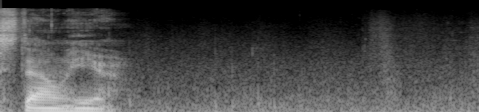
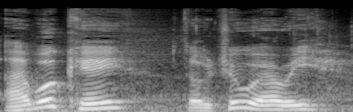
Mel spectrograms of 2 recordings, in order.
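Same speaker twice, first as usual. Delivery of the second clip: loud reassurance; 7 semitones higher, 6 dB louder than usual. Real, not acted. Reassuring audience after escape.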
